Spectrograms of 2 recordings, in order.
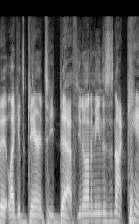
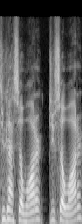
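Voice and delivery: frantic, desperate, urgent, repeated; 3 semitones higher than usual. Retelling a customer asking the store clerk for water: imitating a frantic man. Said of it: "almost frantic".

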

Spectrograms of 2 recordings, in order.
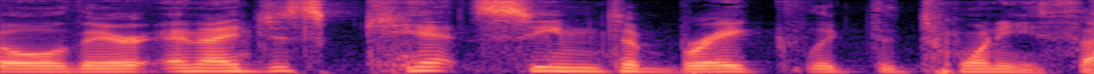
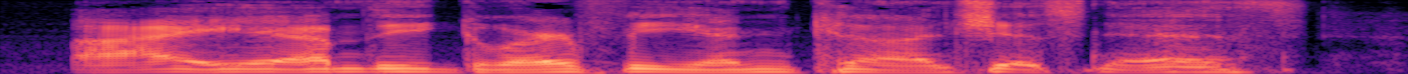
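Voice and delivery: put-on weedy, wimpy, nerdy character voice; 3 semitones lower than usual. Sharing a personal impression from the game: wimpy, nerdy Gorf impression. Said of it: "Here's my personal impression of Gorf".

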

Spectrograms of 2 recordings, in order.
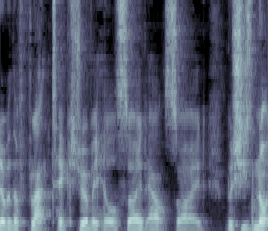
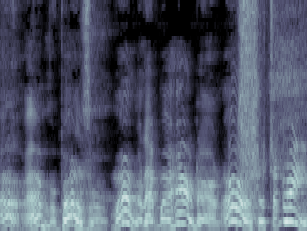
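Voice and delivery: very high, swooping, sing-song cartoon parrot chatter; 12 semitones higher than usual. Speaker discussing a movie, imitating Barbie playing her character, Barbie cartoon-parrot voice. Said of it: "she sounds like a cartoon parrot".

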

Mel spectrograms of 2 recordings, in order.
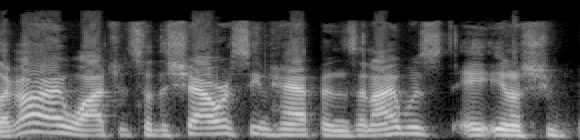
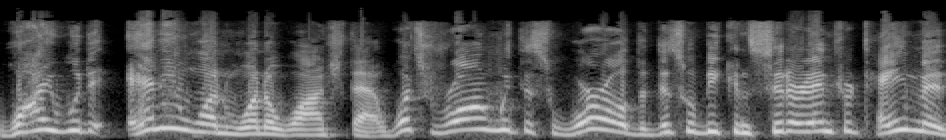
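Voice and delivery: high, angry, upset shouting outburst; 8 semitones higher than usual. Recalling being terrified as an 8-year-old, retelling yelling at the world. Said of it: "I was yelling at the world".

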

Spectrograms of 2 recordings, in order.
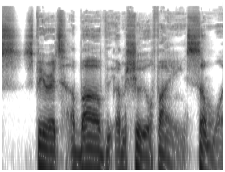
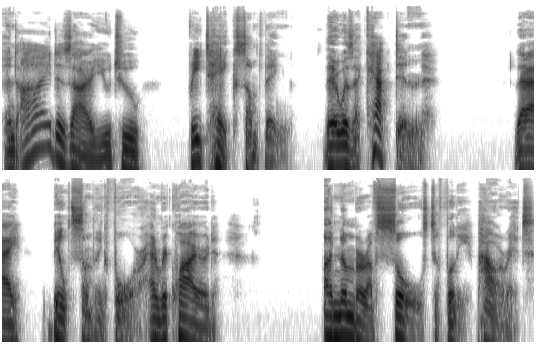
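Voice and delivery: put-on kindly, grandmotherly old-lady eldritch horror monster voice. As an eldritch horror giving three undead pirates a task, grandmotherly eldritch horror voice. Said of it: "Given a new undead life, three pirates find themselves bound to a rather grandmotherly eldritch horror".

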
